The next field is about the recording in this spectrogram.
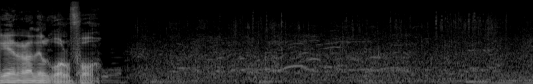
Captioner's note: loud chatter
